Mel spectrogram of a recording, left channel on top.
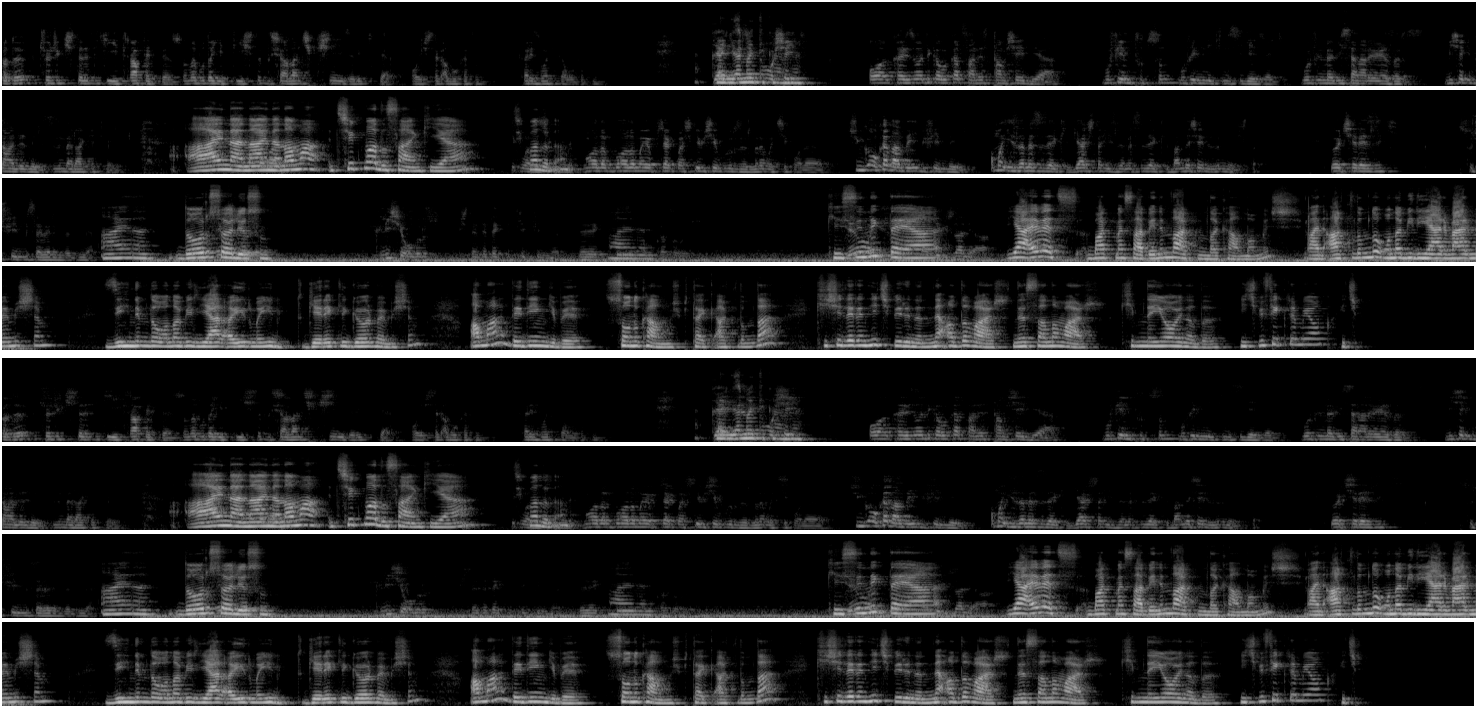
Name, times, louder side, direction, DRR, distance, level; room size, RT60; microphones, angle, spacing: voice 1, 0.0-4.7 5.2-5.7 7.1-8.0 8.7-10.5 11.0-12.7 13.0-16.4 16.8-16.9 17.2-17.6 19.8-23.0 23.2-27.2 28.0-28.7 29.3-30.4 31.6-32.1 33.2-33.8 34.2-36.4 37.9-39.3, left 2 dB, 80° left, 3.2 m, -43 dB
voice 2, 7.1-8.0 16.6-19.5 20.0-20.4 30.5-32.2 35.5-36.0 37.7-38.9 39.5-44.7 45.3-57.8, equal, ahead, 1.7 m, -26 dB
sound 1, 30.8-44.5, right 1 dB, 20° right, 4.2 m, -42 dB
29.5 x 10.0 x 3.0 m
head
